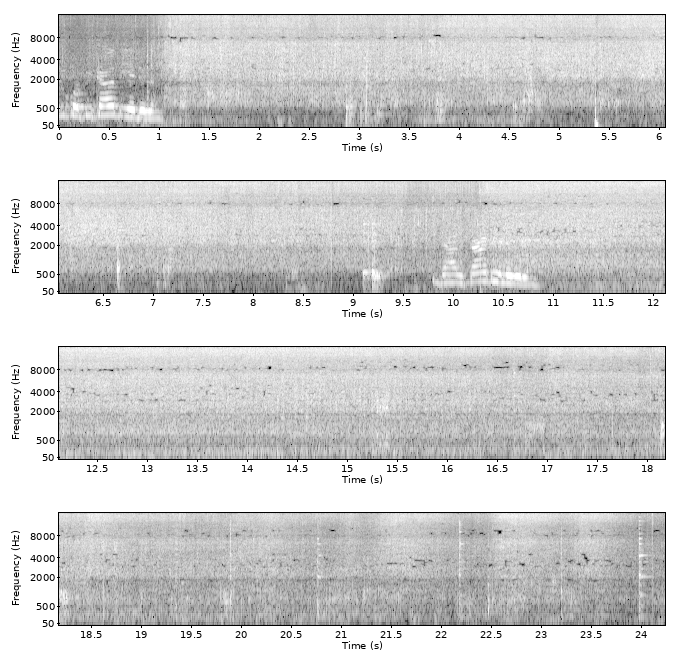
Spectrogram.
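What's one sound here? Food sizzles and crackles in hot oil in a pan.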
